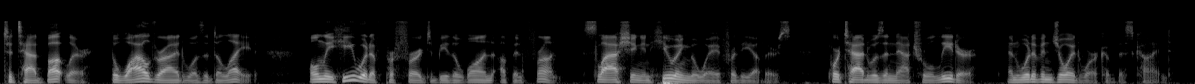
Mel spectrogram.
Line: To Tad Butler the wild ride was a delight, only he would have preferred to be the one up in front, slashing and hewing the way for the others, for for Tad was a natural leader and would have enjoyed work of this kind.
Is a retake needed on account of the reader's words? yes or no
yes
